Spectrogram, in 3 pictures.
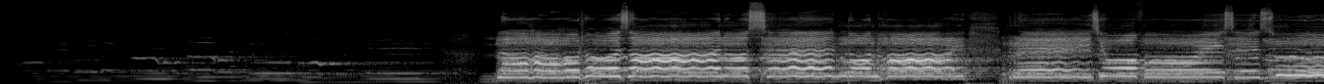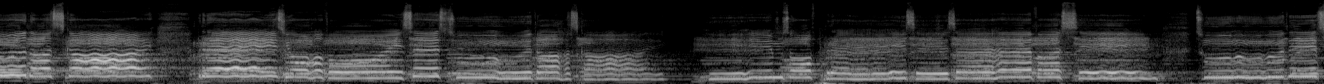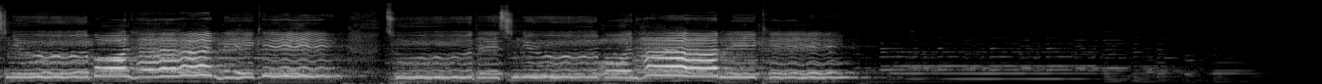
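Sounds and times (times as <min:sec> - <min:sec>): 
alto voice singing a carol: 0:04.8 - 0:35.2.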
